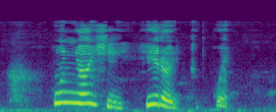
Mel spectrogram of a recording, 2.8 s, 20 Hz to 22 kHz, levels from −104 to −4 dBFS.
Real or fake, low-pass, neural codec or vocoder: fake; 9.9 kHz; vocoder, 44.1 kHz, 128 mel bands, Pupu-Vocoder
